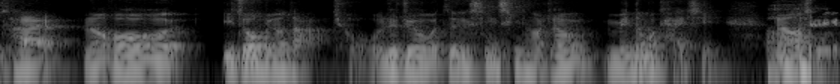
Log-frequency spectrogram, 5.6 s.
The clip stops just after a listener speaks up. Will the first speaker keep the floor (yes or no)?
yes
